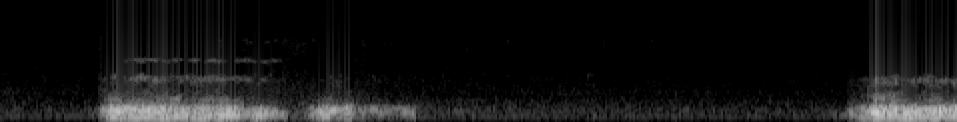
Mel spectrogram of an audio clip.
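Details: Snoring from Leona, a pet dog, heard as low, rumbling, rasping breaths. A long snore and a shorter one come close together, then a pause of about two seconds before another deep snore.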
